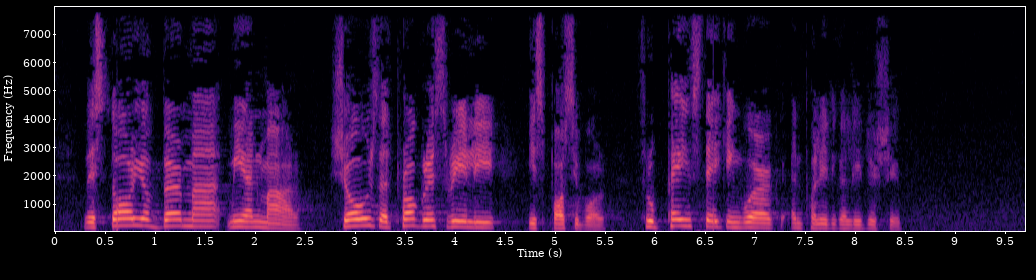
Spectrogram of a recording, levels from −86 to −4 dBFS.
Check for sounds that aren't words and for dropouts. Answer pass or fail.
pass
